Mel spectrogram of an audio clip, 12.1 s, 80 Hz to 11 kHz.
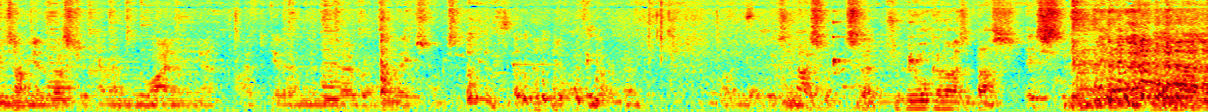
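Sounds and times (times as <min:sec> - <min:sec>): acoustic guitars strummed: 0:00.0 - 0:06.0, 0:07.8 - 0:10.0, 0:10.6 - 0:12.0
people talking: 0:00.0 - 0:06.5, 0:07.1 - 0:12.0.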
